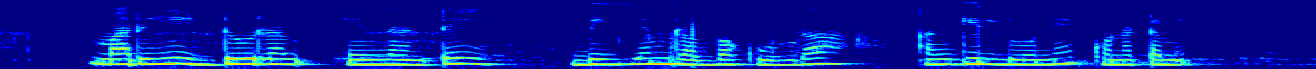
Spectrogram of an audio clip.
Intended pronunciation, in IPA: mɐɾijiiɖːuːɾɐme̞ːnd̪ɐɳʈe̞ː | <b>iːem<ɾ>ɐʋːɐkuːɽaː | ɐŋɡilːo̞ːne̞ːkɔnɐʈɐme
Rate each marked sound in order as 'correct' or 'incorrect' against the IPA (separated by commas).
correct, correct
